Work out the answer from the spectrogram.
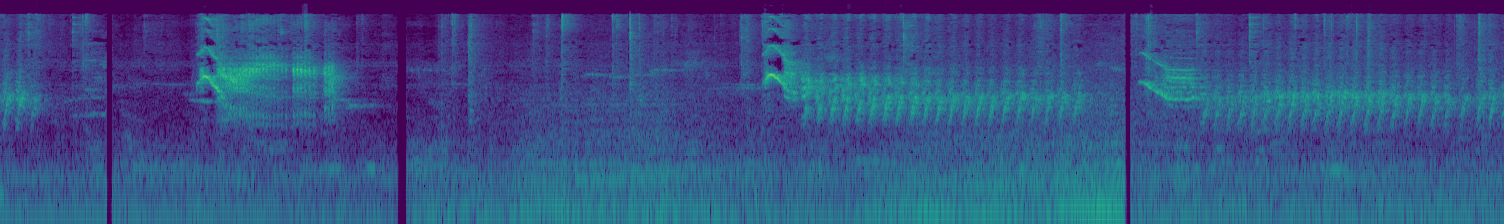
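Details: Young male common iora, called cipoh or sirtu, heard more softly: several high falling whistles, each followed by a rapid buzzy trill, over a low steady hum.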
